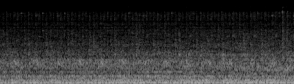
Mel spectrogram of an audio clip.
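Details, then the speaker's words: Hyundai 6D16 diesel, after head retorque (180°), idling low and steady with an even beat and no knocking. Normal idle. "Ok nha mọi người Ok rồi tính ra cái máy này Hên quá không có không có bị lệch tăng"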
